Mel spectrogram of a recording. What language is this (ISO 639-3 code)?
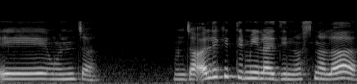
nep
